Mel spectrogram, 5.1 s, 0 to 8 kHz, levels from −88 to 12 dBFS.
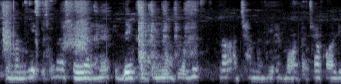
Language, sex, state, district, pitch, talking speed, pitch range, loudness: Hindi, female, Bihar, Araria, 230 Hz, 235 wpm, 220-255 Hz, -18 LUFS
